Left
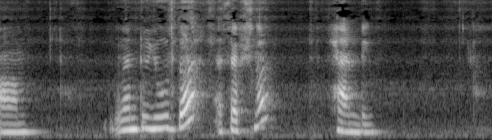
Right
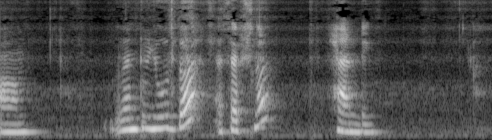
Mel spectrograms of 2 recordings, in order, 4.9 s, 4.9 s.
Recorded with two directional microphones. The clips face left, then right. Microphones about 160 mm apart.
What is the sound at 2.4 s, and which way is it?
A woman's voice, 10° left (ahead or behind).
